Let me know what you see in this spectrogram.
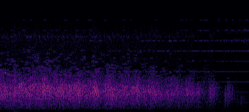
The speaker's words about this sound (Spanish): Ok, siéntate, por favor, y un aplauso. Un aplauso.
